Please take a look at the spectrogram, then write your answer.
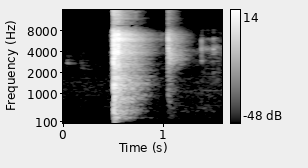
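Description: A WE Hi-Capa 5.1 Type R gas airsoft pistol fires two sharp, close pops about half a second apart, followed by a couple of faint mechanical clicks from the slide, in an otherwise quiet room.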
